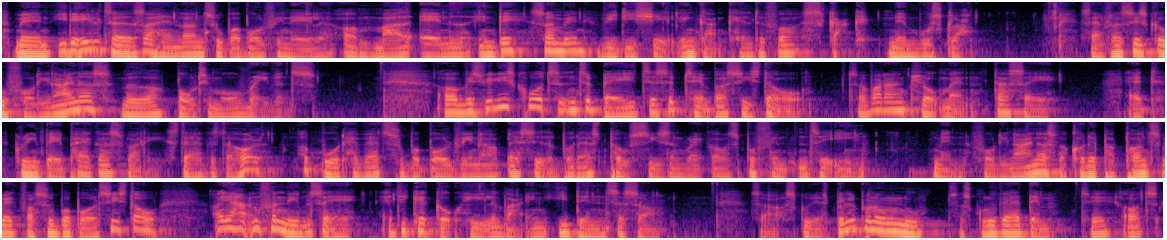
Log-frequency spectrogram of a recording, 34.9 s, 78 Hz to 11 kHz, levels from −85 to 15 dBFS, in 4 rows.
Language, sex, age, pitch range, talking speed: Danish, male, 40-59, 95-135 Hz, 195 wpm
